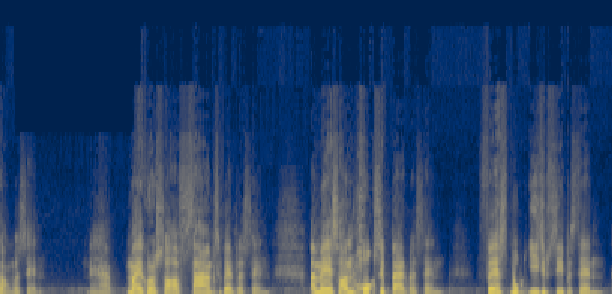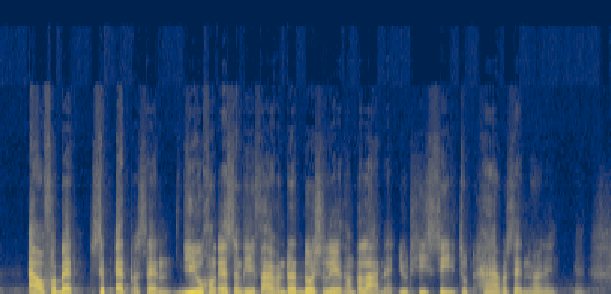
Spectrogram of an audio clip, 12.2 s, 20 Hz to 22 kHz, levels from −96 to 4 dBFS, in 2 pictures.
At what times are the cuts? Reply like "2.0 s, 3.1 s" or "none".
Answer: none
